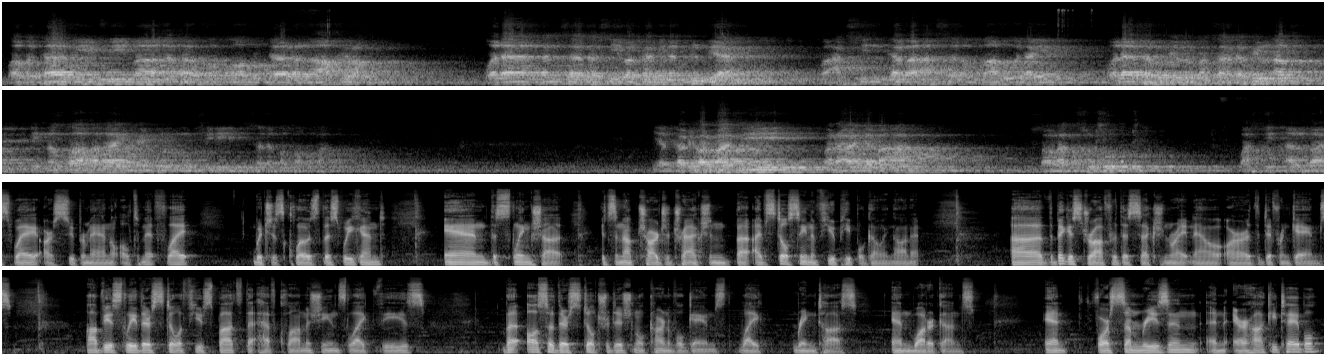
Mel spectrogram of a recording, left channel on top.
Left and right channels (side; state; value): both; different; correlation 0.00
